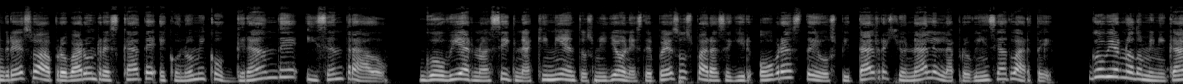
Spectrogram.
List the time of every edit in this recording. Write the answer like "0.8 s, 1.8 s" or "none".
none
